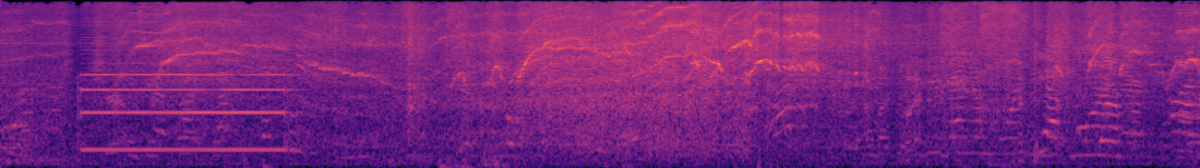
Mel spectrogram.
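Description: A steady electronic buzzer tone sounds once, for nearly two seconds, about a second in. After it, RC cars race with their motors whining high, rising and falling in pitch as they speed up and slow down.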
